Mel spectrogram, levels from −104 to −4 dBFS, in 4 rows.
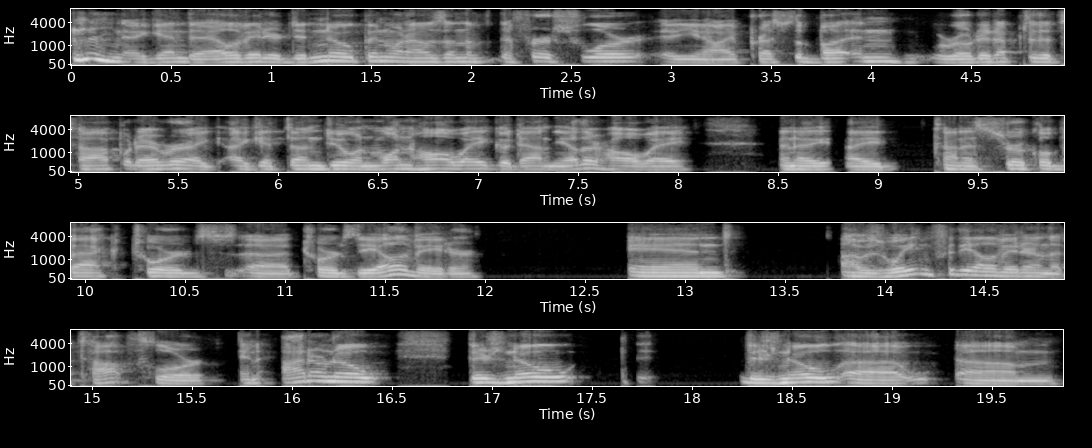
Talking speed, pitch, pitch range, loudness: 215 wpm, 140 Hz, 125-155 Hz, -30 LUFS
